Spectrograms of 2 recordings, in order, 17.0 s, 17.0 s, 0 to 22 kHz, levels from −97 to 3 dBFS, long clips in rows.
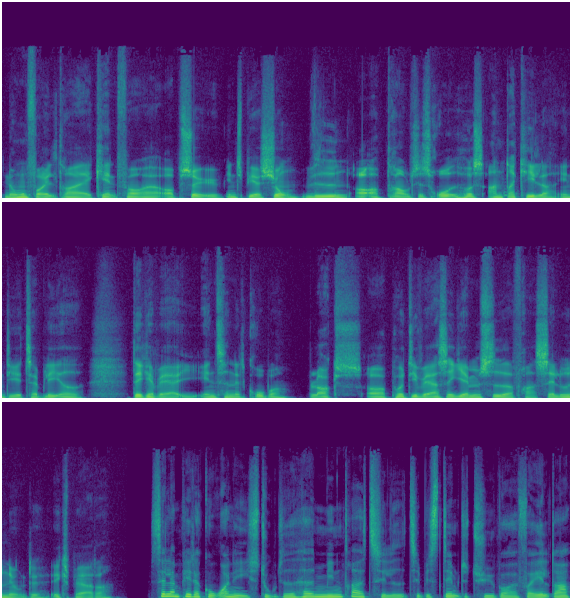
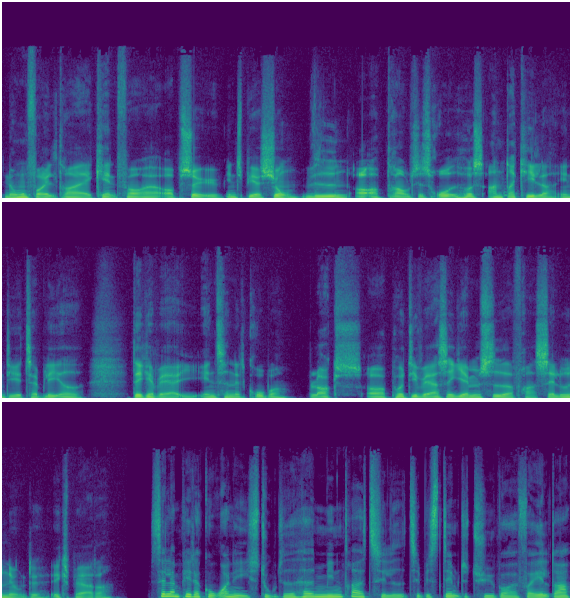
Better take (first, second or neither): neither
